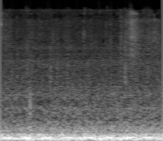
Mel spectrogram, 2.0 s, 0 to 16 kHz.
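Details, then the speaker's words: 2004 BMW X5 E53 driving slowly: low, steady droning moan under road rumble with a dragging feel; transfer case, transmission or passenger CV axle (slight play) suspected, not confirmed. "do you hear that yeah there's like uh like a moaning do we have a transfer case problem or do we not or do you have a transmission issue"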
